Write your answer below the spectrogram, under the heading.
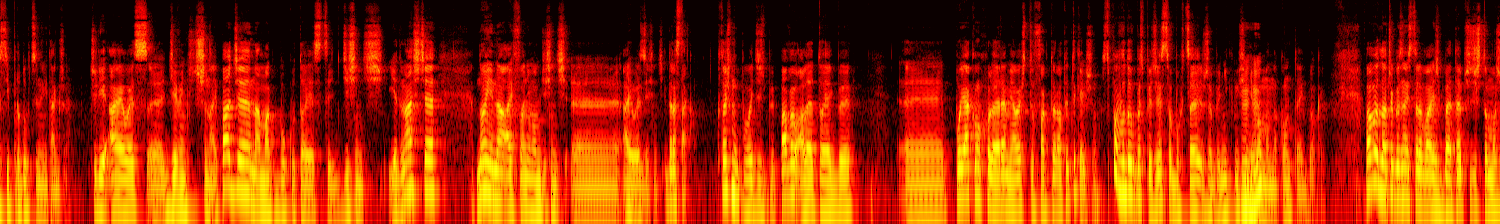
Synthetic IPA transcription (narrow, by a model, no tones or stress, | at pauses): ɛst̪ʲipɾɔd̪ukt̪sɘjnəjt̪aɡʐɛ̰ | t͡ʂɘlʲiʔaɛɛsd͡ʑevʲjeɲt͡ɕtʂɘnaajpad͡ʑɛnamaɡbukut̪ɔjɛst̪d͡ʑeɕeɲt͡ɕjɛd̪ɛnaɕt͡ɕɛ | nɔinaːjfɔɲɛmamd͡ʑeɕeɲt͡ɕ | ʔajɔɛzd͡ʑeɕeɲt͡ɕit̪ɛɾast̪akː | t̪ɔɕmuk̚pɔvʲjed͡ʑed͡ʑbɘpavɛwʔalɛt̪ɔjaɡ̚bɘ | pɔjakɔ̃w̃xɔlɛɾɛmʲjawɛɕt̪ufak̚t̪uɾawt̪ɛnt̪ɘkɛjʂɔ̰nspɔvɔd̪uvbɛspʲjɛt͡ʂɛ̃j̃st̪fabɔxt̪sɛʐɛbɘɲik̚t̪mʲiɕɛɲɛbɔwmanakɔnt̪ːɔja̰ɡ̚bɘɔ̰kɛj | pavɛwd̪lat͡ʂɛɡɔzaĩst̪alɔvawɛʑbɛt̪ɛpʂɛt͡ɕɛʂt̪ɔmɔʐ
